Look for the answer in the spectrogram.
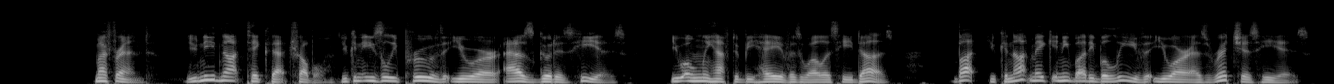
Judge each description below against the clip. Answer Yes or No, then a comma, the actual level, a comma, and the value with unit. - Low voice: Yes, low, 130 Hz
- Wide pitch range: Yes, wide, 6.0 semitones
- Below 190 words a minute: No, average, 200 wpm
